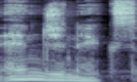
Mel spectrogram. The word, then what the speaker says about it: Nginx: wrong an rtmp server and but uh an enginex rtmp server for rest streaming for this for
